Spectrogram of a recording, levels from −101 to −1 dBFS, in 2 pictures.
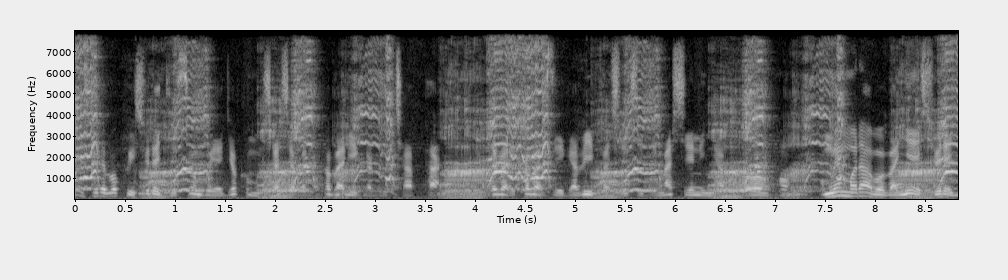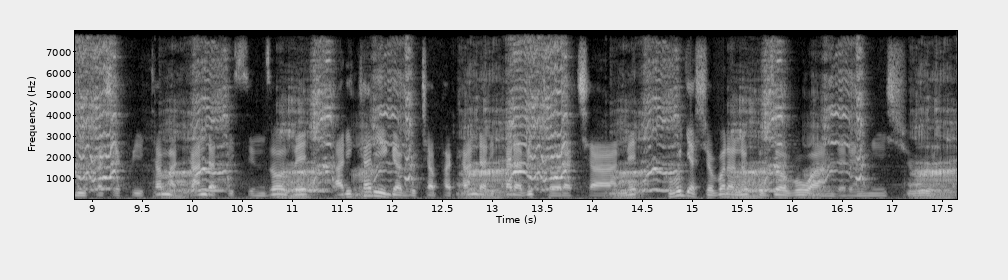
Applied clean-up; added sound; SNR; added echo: none; Livestock, farm animals, working animals; 0 dB; none.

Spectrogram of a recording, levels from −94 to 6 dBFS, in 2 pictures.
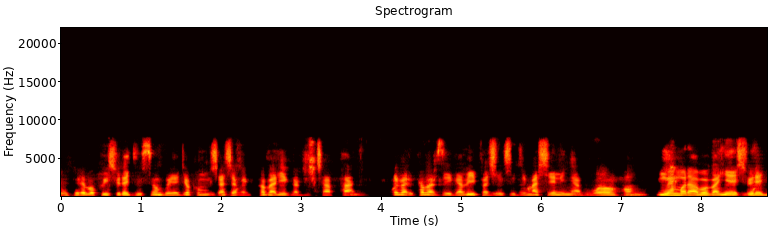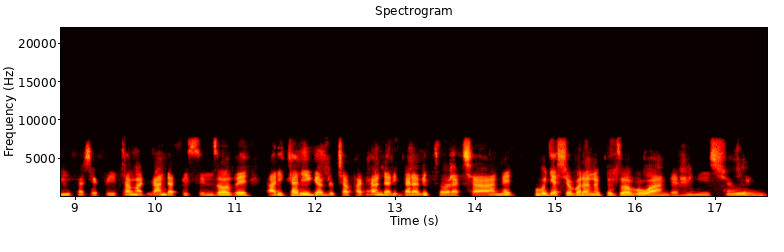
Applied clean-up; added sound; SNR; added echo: neural mask model Resemble Enhance denoiser.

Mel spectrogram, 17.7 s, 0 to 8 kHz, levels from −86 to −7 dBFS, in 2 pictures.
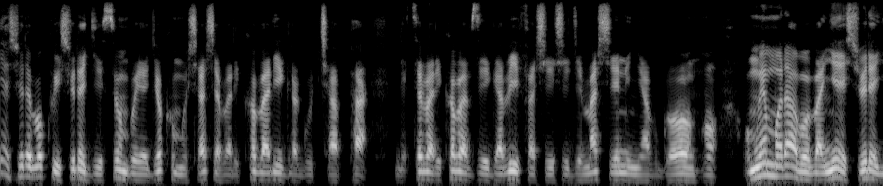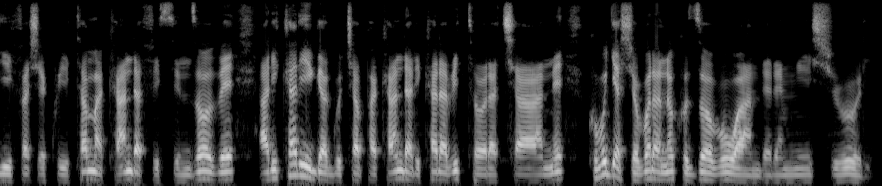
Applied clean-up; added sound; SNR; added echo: none; none; none; none.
